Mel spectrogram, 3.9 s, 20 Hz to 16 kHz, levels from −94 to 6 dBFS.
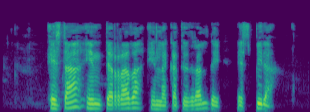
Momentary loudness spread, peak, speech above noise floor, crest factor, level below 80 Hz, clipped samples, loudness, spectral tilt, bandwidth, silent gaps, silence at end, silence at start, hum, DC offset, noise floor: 10 LU; -2 dBFS; 43 dB; 18 dB; -58 dBFS; under 0.1%; -19 LUFS; -4.5 dB/octave; 7.8 kHz; none; 0.45 s; 0.6 s; none; under 0.1%; -61 dBFS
